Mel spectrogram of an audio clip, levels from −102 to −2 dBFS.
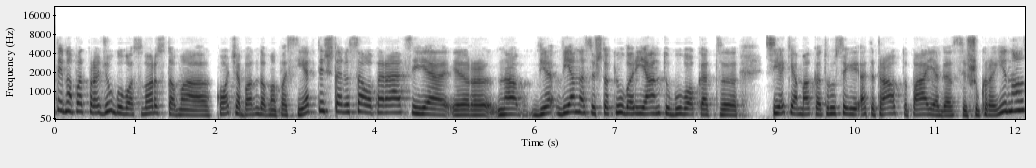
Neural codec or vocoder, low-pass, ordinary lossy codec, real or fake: codec, 16 kHz, 4 kbps, FunCodec, trained on LibriTTS, 50 frames a second; 7.2 kHz; AAC, 64 kbps; fake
